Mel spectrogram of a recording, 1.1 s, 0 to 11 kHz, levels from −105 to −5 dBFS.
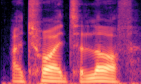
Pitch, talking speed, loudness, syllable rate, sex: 125 Hz, 225 wpm, -16 LUFS, 4.7 syllables/s, male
